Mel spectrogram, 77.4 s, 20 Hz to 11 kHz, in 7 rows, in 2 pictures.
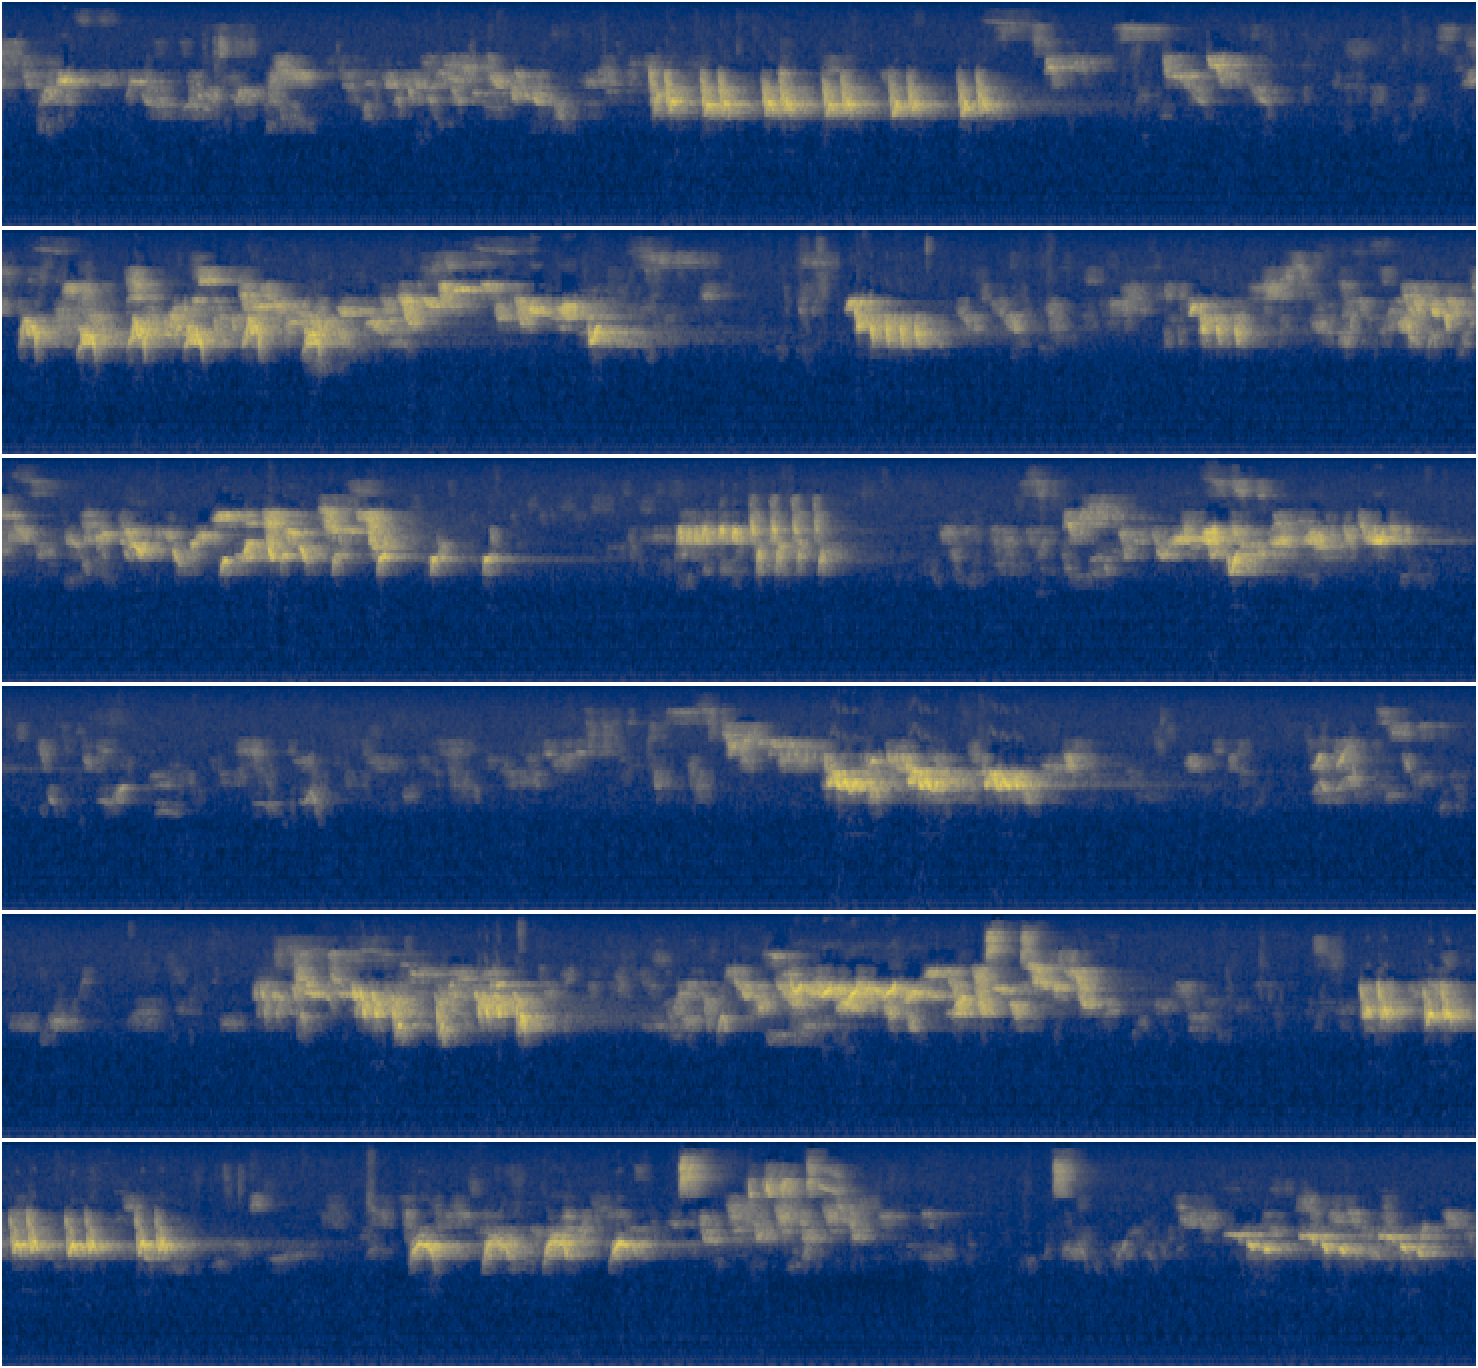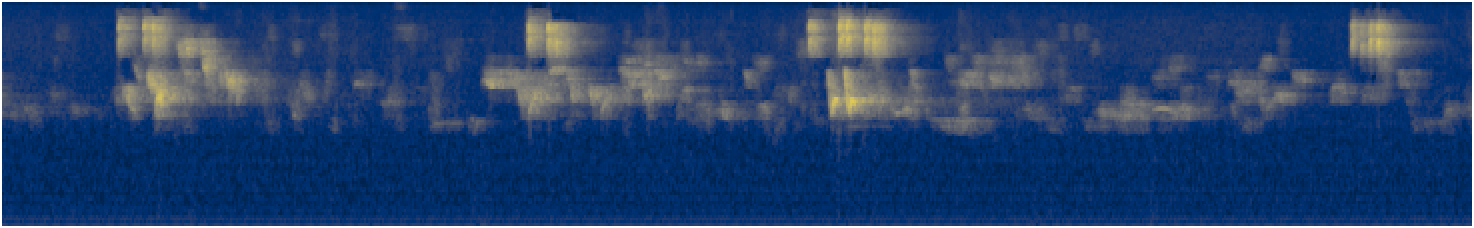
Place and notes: Walking through the forest, just in that time, some exciting birds started to have a hot discussion. Bird Singing with hot loud voices during the hot summer day.
ZOOM H4n PRO
Binaural Microphones
Slovenija, 23 June 2018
